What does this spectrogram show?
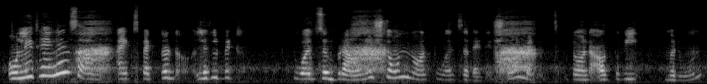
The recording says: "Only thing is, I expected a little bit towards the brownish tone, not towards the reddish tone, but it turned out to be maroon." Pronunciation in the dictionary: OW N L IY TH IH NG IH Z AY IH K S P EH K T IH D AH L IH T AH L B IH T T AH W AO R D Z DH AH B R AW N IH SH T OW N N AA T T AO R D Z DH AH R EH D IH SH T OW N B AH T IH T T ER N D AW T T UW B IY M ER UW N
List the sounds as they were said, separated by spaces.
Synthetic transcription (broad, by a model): OW N L IY T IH NG IH Z AY IH K S P EH K T IH D AH L IH T AH L B IH T T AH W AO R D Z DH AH B R AW N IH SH T OW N N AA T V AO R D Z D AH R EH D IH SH T OW N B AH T IH T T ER N D AW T T UW B IY M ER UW N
